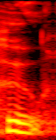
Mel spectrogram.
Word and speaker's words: Whooo: We'd like to do a song for you now that's called Whooo. And I like to spell that W-H-O-O-O-O-O, like who.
